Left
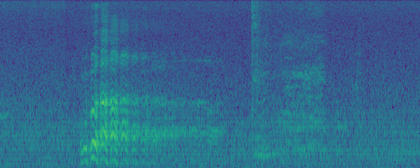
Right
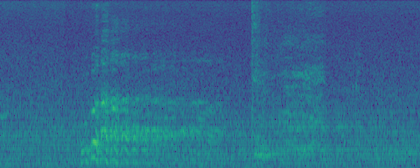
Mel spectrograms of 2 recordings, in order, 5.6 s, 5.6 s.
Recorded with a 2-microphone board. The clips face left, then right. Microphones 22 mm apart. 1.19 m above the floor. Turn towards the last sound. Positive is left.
turn(degrees=5)  # may be behind; listen again after turning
